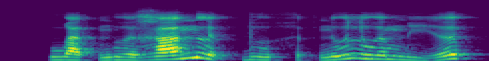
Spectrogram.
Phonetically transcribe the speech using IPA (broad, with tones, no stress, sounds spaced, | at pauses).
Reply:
w a˨˩ t̚ ŋ u˨˩ ə̯ ɣ a˧˥ n l ə˨˩ k̚ ɓ u˨˩ h ə˨˩ k̚ n u˧˥ l u˧ ə̯ m i˨˩˦ ə̯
